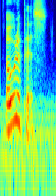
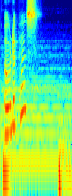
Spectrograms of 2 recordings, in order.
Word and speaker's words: Oedipus: you so shot not how it's pronounced Oedipus Oedipus Oedipus I thought it was Oedipus my entire life I did not know how to pronounce that I know who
